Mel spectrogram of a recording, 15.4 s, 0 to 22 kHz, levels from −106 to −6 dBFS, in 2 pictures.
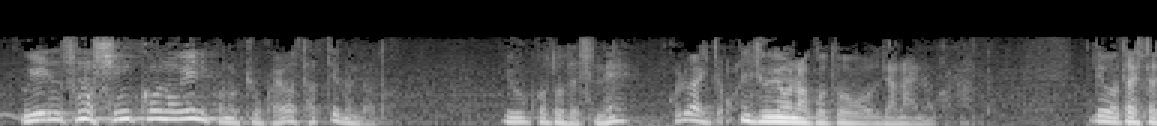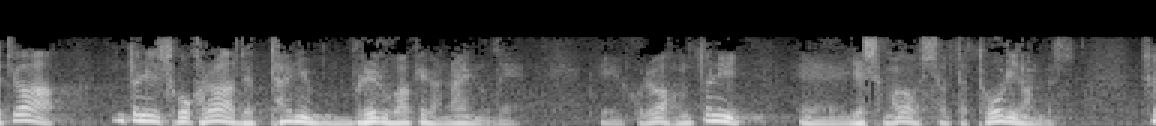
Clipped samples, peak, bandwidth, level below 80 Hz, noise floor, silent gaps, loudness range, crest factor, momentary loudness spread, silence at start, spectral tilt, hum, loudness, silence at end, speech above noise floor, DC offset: under 0.1%; -6 dBFS; 6.6 kHz; -56 dBFS; -56 dBFS; none; 5 LU; 18 dB; 16 LU; 0 s; -7.5 dB/octave; none; -25 LUFS; 0 s; 32 dB; under 0.1%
